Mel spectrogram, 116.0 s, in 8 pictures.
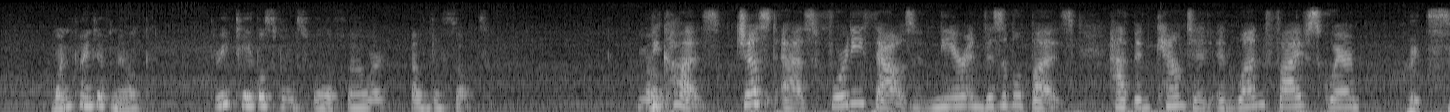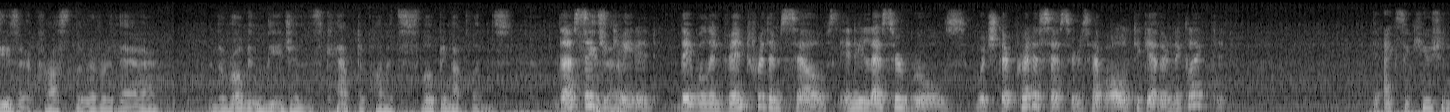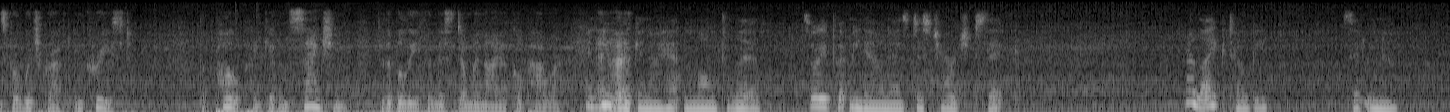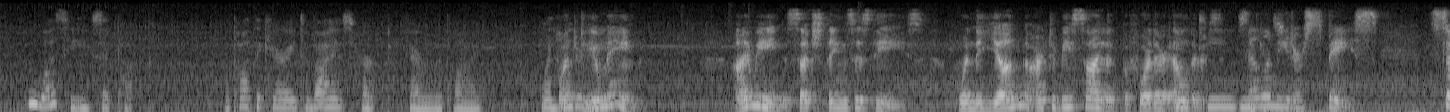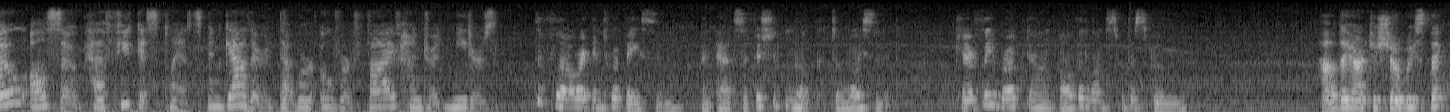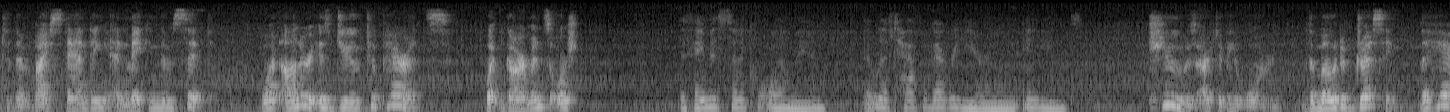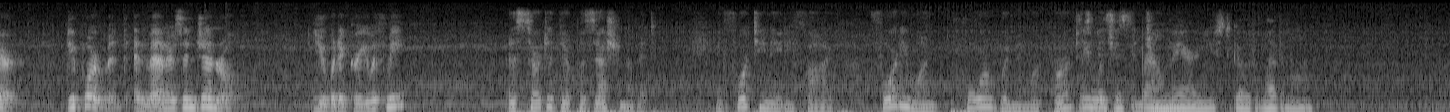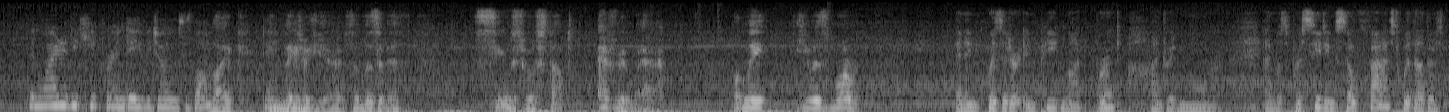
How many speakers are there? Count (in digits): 6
